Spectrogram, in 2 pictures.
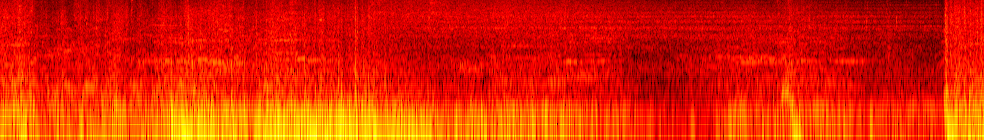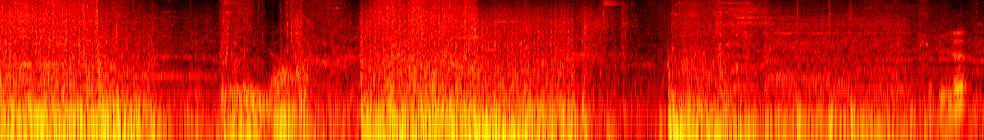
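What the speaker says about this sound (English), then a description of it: "Cluster grenade going out." Cluster grenade explosions in a video game come as dense, loud bursts of crackling blasts and hiss, broken by short gaps, with a voice talking over them.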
